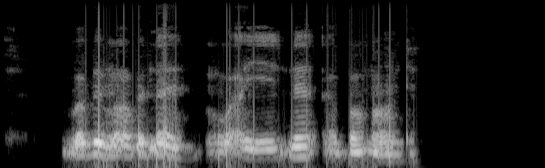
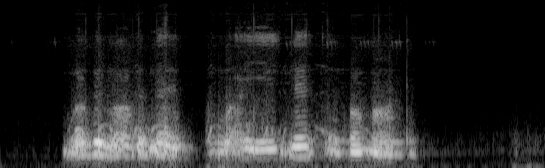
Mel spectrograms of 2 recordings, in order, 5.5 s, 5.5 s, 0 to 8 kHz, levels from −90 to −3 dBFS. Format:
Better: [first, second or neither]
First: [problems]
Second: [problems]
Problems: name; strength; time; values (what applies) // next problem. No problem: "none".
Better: first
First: none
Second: noise reduction (neural separator model SepFormer DNS4)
